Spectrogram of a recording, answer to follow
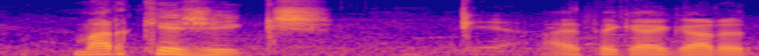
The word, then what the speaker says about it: Markezic: Tell me how to pronounce it. Markezic. Markezic.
